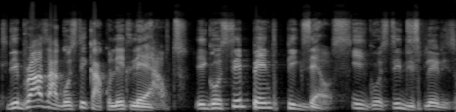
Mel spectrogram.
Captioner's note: none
